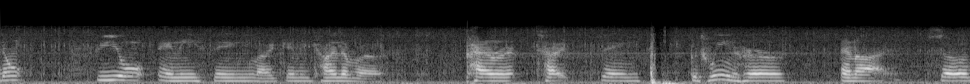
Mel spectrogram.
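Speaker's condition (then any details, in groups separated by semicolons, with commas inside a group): Cerebral palsy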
